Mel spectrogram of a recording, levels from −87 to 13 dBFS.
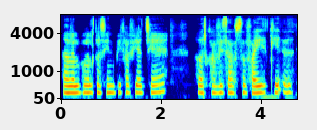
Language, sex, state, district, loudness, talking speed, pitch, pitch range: Hindi, female, Uttar Pradesh, Etah, -17 LUFS, 190 wpm, 245 Hz, 240-255 Hz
